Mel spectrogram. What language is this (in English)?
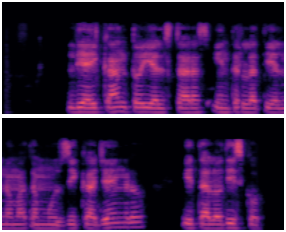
Esperanto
